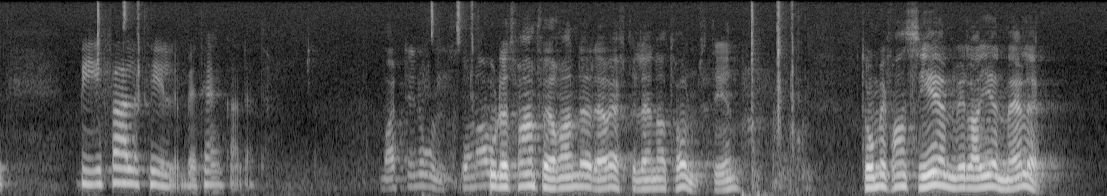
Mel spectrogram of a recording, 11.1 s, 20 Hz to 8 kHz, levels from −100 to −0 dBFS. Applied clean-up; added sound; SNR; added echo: neural mask model Resemble Enhance denoiser.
